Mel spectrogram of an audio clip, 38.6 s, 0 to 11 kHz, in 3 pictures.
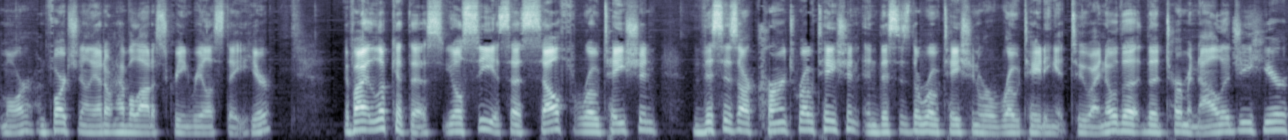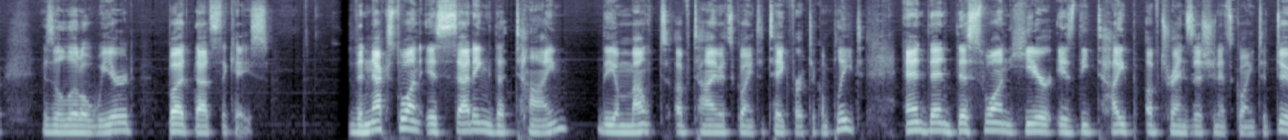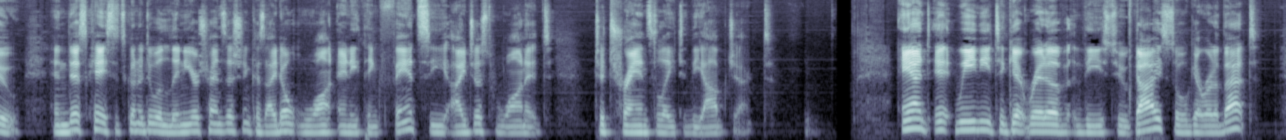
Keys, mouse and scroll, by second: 0.5 click, 2.0 click, 4.9 click, 8.1 click, 8.5 click, 10.8 click, 15.4 click, 16.6 click, 19.3 click, 23.5 click, 29.9 click, 32.0 click, 36.0 click, 37.0 BackSpace.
